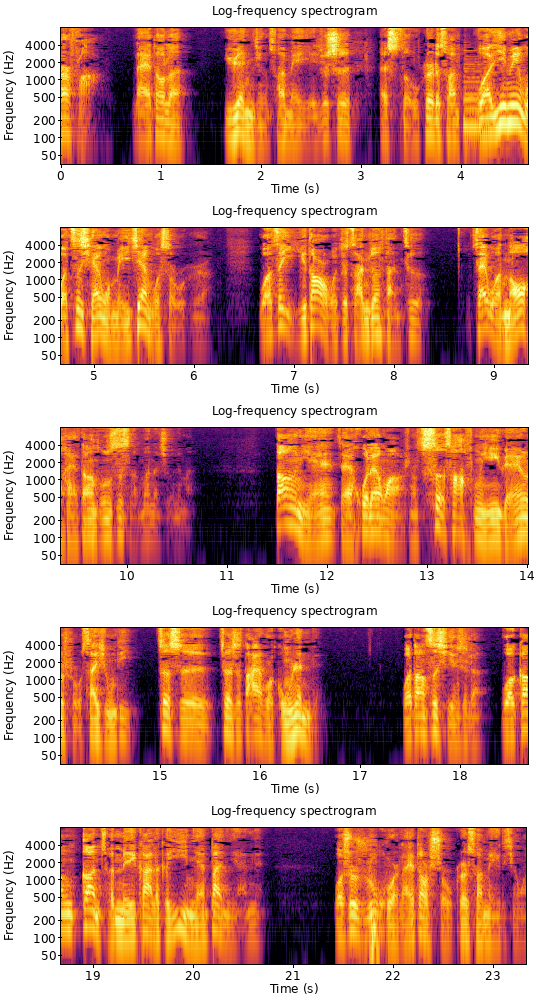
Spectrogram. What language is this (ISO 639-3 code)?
zho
